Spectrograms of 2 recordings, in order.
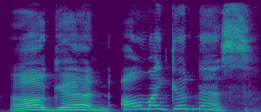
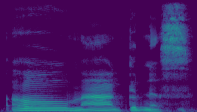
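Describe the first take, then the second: First: Startled exclamation at the card; surprised. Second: Low, slow, sinking oh my goodness; resigned repeat of the exclamation; deflated. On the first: Shocked at repeated card. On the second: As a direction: let it sag into a weary groan. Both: Real, not acted.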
